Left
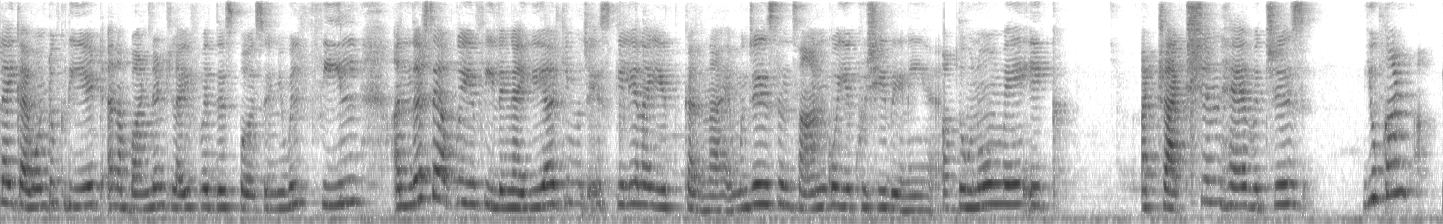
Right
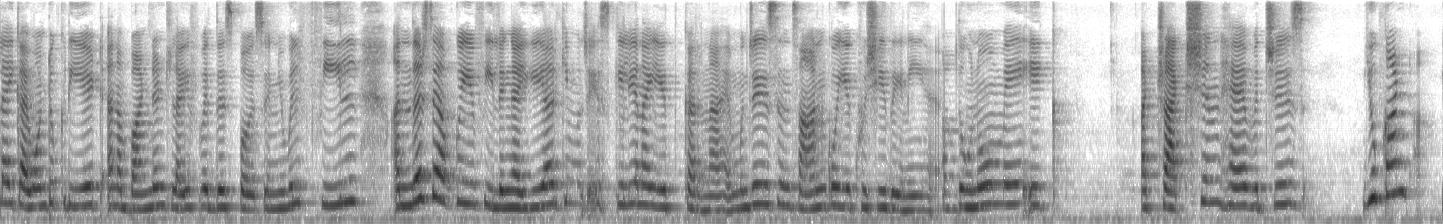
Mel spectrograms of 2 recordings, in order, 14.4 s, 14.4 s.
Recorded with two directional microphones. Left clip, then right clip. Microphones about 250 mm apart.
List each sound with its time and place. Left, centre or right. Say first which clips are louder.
0.0 s a woman's voice: right 4 dB; right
